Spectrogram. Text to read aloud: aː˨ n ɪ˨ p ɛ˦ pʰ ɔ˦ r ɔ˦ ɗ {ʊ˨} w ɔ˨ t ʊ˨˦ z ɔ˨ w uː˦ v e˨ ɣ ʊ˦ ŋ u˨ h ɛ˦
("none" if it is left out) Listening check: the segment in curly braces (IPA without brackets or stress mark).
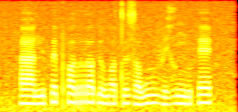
ʊ˨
